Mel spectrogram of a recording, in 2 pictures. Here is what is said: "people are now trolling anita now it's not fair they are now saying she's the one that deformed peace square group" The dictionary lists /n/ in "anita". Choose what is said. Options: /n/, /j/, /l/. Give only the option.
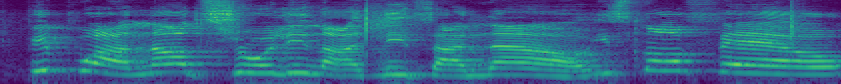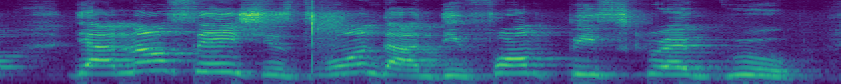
/l/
